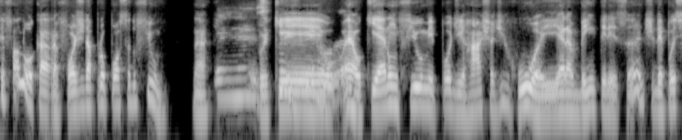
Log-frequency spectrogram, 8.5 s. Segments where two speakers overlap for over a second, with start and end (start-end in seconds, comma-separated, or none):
3.2-4.5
